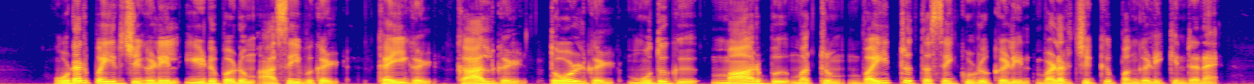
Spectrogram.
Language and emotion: Tamil, neutral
